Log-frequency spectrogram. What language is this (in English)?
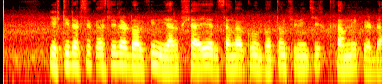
Marathi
